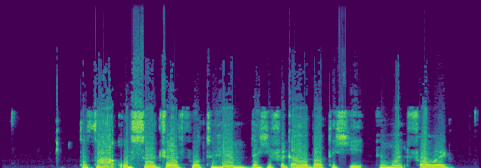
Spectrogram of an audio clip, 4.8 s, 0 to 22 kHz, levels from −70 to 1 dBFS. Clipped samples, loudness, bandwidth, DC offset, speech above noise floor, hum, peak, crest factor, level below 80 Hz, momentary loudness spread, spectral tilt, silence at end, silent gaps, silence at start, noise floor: 0.3%; -8 LUFS; 16 kHz; under 0.1%; 29 dB; none; 0 dBFS; 8 dB; -24 dBFS; 8 LU; -4.5 dB/octave; 0.25 s; none; 0.8 s; -36 dBFS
